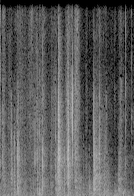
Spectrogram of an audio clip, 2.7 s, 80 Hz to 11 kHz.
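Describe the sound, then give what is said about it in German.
Crisp crinkling and rustling as an old paper map from 1870 of the Grossglockner area is unfolded, a series of short papery bursts with brief pauses between them, with no talking. “Die Kunsthistorikerin faltet die Karte auf.”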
